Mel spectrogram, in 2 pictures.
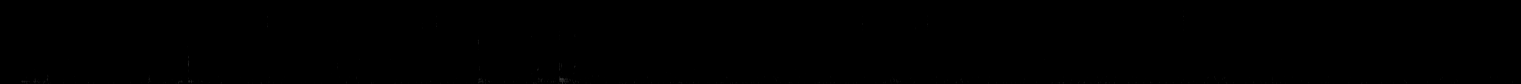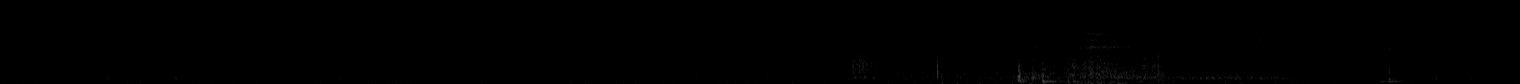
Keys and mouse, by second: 0.3 Tab, 2.0 a, 5.4 click, 5.7 Delete, 9.2-30.4 drag, 9.2-29.0 right drag, 29.2 Tab.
